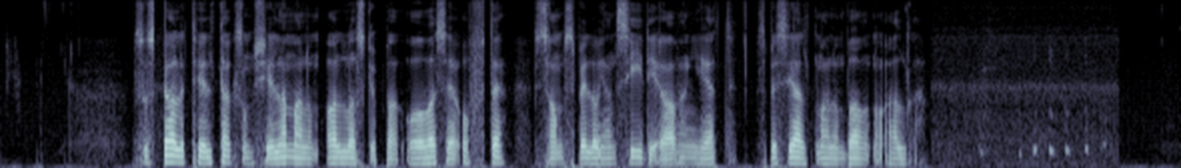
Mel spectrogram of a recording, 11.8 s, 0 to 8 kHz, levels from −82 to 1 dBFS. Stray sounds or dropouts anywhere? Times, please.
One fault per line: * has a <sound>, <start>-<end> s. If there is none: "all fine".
* has a dropout, 1.5-1.6 s
* has a laugh, 9.8-11.1 s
